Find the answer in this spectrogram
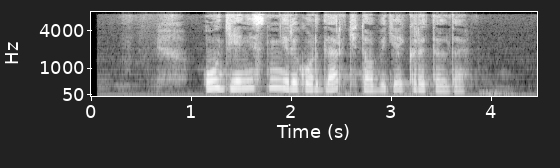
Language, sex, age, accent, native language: Uzbek, female, 18-24, Farg'ona, Uzbek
